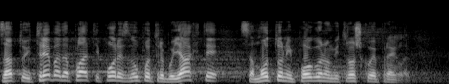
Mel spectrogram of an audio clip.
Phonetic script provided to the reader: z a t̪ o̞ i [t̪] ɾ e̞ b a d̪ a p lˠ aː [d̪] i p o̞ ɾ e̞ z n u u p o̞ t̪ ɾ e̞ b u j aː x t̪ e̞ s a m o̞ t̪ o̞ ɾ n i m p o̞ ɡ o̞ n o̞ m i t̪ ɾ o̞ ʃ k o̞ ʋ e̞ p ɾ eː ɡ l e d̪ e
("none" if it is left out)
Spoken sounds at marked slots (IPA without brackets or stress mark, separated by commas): t̪, t̪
